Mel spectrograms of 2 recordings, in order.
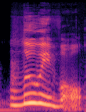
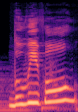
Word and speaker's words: Louisville: If you're from there, it's pronounced Louisville. Louisville like that.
